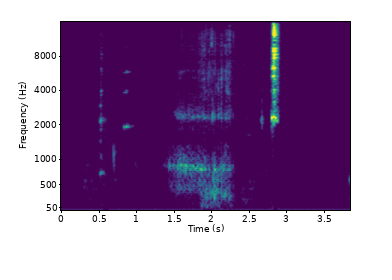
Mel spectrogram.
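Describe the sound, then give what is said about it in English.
A pug lying on the floor snores once, a rough, rattling breath of just under a second, fairly quiet, with a few faint snuffles and a sharp little snort around it. No one speaks. “pug just snoring. He's on the floor.”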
